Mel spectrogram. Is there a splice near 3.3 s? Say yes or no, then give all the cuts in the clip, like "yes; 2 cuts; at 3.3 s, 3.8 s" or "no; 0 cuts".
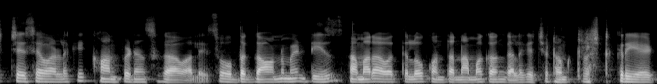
yes; 1 cut; at 3.3 s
